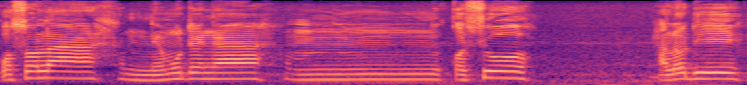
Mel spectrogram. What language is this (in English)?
Assamese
